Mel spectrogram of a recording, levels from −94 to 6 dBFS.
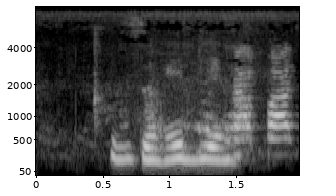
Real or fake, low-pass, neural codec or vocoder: fake; 7.2 kHz; vocoder, 22.05 kHz, 80 mel bands, Vocos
